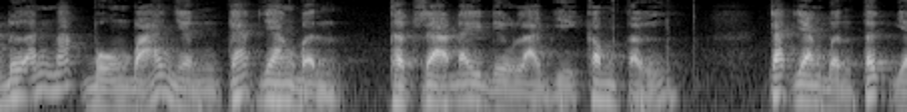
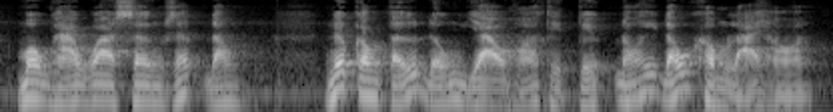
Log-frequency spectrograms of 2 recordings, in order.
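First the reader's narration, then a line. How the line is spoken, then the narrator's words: Brief pause, continuing. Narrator (Vietnamese): khẽ ngưng rồi nói tiếp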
